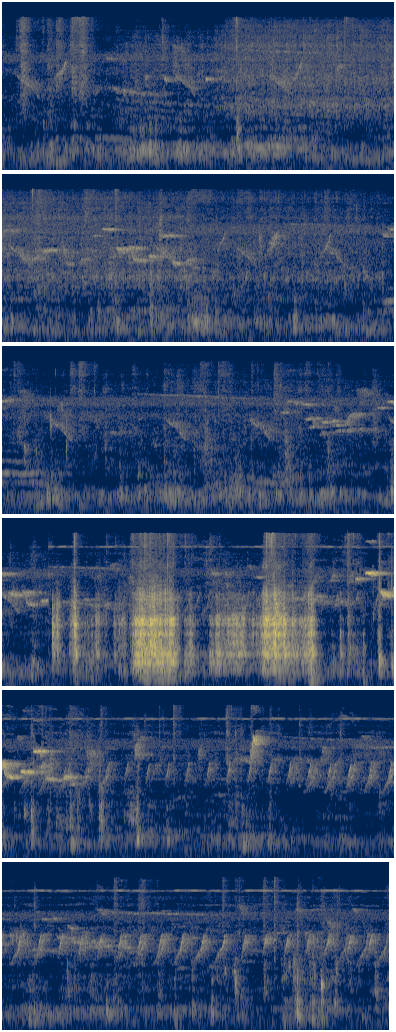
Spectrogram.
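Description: Birds chirping and calling, with two louder calls about two-thirds of the way through and a fast, even trill near the end.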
